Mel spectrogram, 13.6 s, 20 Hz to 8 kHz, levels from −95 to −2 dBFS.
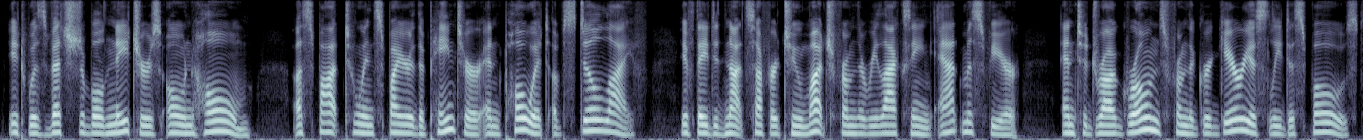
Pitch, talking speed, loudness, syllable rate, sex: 175 Hz, 150 wpm, -19 LUFS, 4.5 syllables/s, female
